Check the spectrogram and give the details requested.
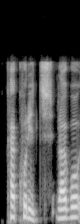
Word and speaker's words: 確率: 둘째 줄 첫 번째 어휘의 한자는 확률이고 각기 구들확, 비율 률자이고 일본어로는 카쿠리치라고 읽으며 카쿠리치는 확률이란 의미입니다. 다음 어휘는 한자가 량다이고 일본어로는 료타라고 읽으며 료타는 본소설에서 주인공인 아버지의 이름입니다.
